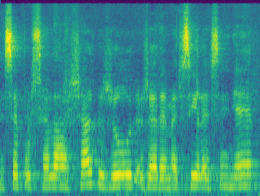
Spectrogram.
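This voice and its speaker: A woman speaks in a flat, monotone way. Noticeable background noise runs behind her. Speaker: Franciscan religious sister. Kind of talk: testimony. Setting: parish meeting. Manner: halting.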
